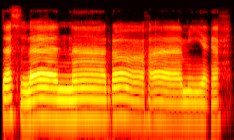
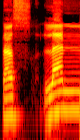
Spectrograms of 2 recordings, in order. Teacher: itu lamnya gak boleh dimasukin ke ke nun. Jadi bacanya jangan taslan da ya. · Lamnya jangan ditasdidkan ke nun.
